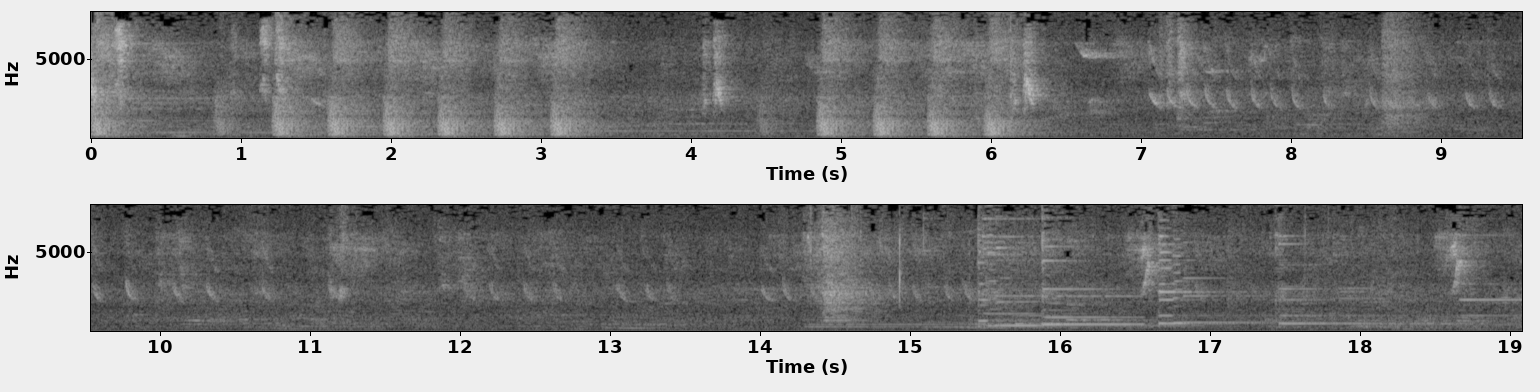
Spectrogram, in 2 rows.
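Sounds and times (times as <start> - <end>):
short knocks: 0.0 - 3.5, 4.4 - 6.4
bird chirping: 0.0 - 19.0
faint background noise: 0.0 - 19.0.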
